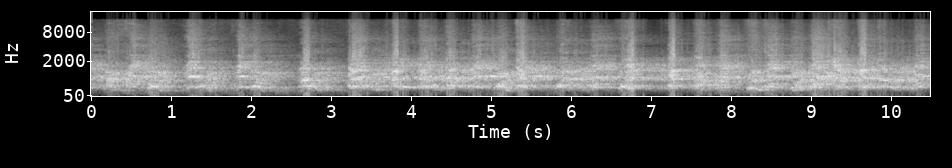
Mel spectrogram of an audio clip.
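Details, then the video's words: Group of dogs, recorded 2/6/15, barking nonstop in a loud overlapping din: sharp barks pile up about a hundred times a minute at an irregular pace, with occasional higher yips mixed in. "The Barking Lot"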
